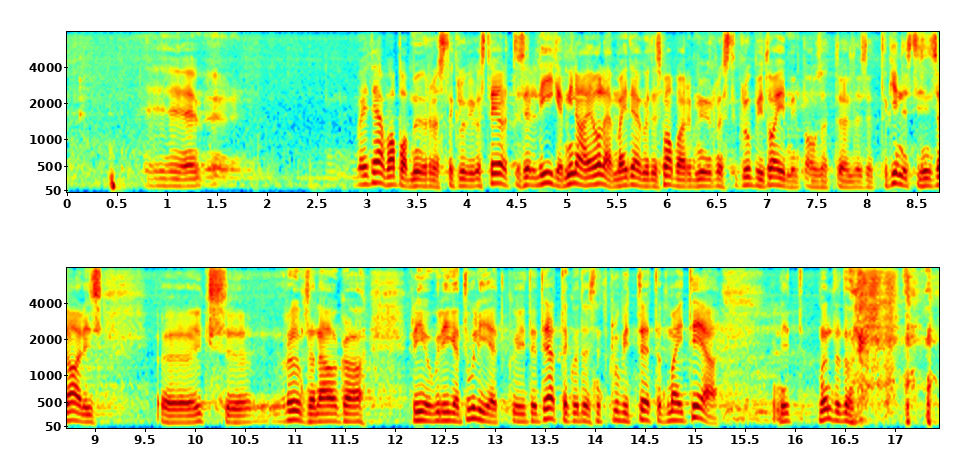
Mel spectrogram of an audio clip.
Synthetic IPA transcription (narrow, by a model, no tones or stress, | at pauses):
e | mɑejt̪eɑvɑbɑmyːrɑst̪e̞klub̥ikɑst̪ejolet̪ˑːese̞lːliːɡ̥eminɑejo̞lɛmɑejt̪eɑkujd̪ɑsvɑbɑɾimyːrlɑst̪eklubit̪o̞jmib̥ɑwsɑt̪ːˑøːld̪eset̪ːkind̪lɑst̪isiːnsɑːlʲis | yksrɤːmsɑnɑoɡɑ | riːukliːɡet̪ulʲie̞t̪kujt̪e̞t̪e̞ɑt̪ːˑe̞kujd̪ɑsned̪̥klub̥id̪̥̚t̪ːø̞ːt̪ːˑɑd̪mɑejt̪eɑnit̪ | mɤnd̪ɑd̪on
